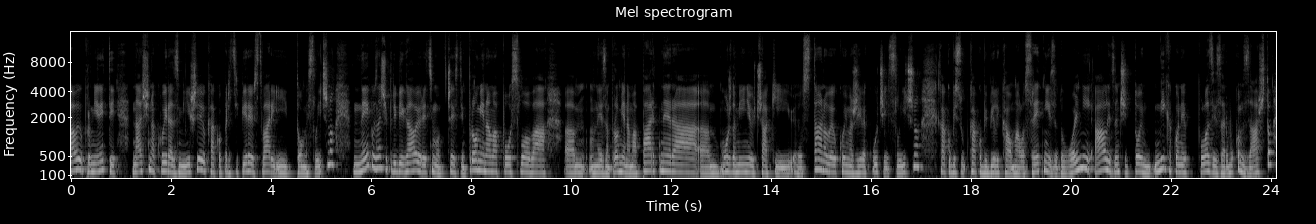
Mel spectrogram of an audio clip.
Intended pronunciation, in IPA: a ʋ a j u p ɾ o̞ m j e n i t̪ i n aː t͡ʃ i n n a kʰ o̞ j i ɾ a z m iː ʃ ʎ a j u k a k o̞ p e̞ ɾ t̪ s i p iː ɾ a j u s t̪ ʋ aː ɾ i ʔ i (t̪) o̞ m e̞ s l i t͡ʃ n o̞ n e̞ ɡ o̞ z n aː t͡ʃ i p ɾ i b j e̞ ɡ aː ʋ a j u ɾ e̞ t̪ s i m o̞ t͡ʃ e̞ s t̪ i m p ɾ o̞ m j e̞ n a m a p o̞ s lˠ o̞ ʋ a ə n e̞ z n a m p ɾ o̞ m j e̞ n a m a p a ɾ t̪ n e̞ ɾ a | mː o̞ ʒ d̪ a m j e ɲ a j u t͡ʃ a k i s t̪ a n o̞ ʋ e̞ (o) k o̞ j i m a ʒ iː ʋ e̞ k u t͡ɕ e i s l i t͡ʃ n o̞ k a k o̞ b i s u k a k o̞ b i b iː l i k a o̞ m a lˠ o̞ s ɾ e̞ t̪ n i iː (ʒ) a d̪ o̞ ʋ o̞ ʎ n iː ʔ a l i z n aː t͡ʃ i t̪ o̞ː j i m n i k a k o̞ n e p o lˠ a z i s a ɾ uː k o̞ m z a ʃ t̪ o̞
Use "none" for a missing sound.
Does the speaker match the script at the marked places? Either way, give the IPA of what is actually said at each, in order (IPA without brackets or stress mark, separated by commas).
t̪, u, z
